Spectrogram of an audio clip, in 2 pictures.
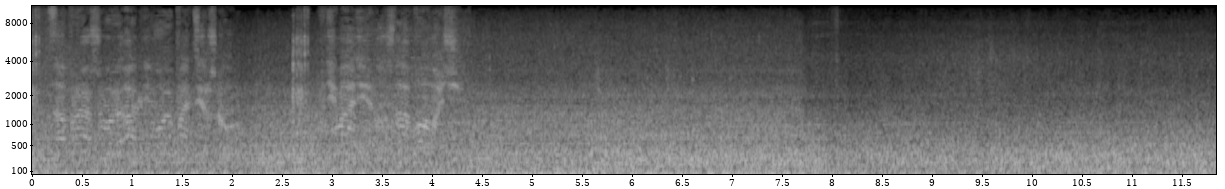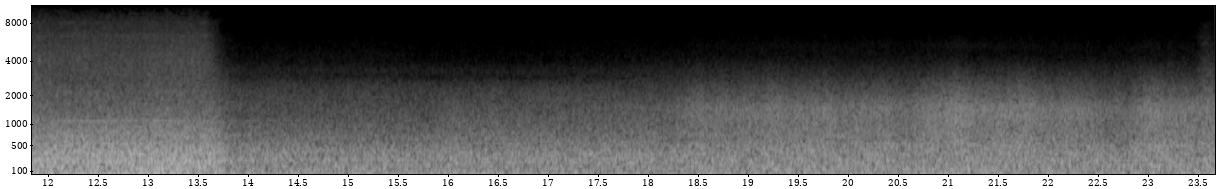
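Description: A large ship's engine rumbles low and steady.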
